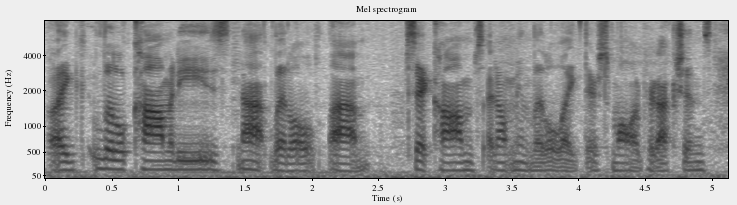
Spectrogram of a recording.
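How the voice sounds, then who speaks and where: A woman's voice: low voice, flat delivery, moderate pace, gravelly, a little hiss or hum. A woman speaking casually on a discussion panel, conversational and informal. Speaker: table read panelist.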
